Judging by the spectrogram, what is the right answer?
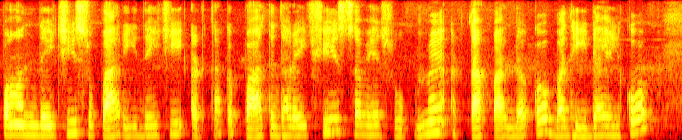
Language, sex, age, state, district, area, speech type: Maithili, female, 60+, Bihar, Samastipur, urban, spontaneous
